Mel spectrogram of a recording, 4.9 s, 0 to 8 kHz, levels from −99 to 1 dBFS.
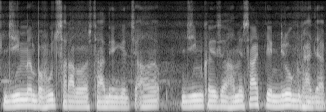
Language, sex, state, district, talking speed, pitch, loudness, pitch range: Maithili, male, Bihar, Madhepura, 235 wpm, 105 Hz, -13 LUFS, 95-110 Hz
